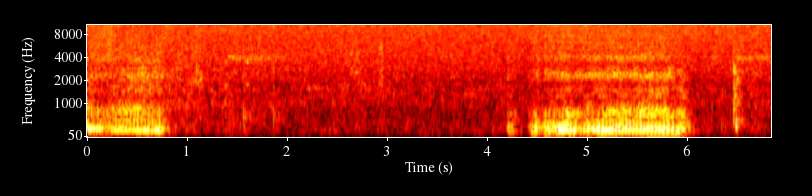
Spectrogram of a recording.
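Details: Sleeping bulldog giving two long, vibrating, buzzy snores with a quiet gap between, in a small room; snoring.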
